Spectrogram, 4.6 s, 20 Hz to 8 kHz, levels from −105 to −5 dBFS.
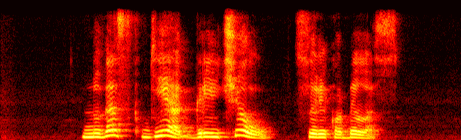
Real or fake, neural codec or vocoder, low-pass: fake; codec, 44.1 kHz, 7.8 kbps, Pupu-Codec; 7.2 kHz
